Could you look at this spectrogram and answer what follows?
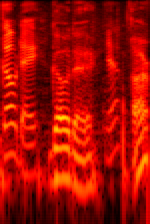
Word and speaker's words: Goudia: You didn't say my last name right, though. Did I? Say it for me. Goudia.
